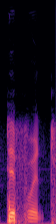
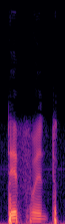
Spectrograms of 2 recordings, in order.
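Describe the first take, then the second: No difference in how they are said.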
